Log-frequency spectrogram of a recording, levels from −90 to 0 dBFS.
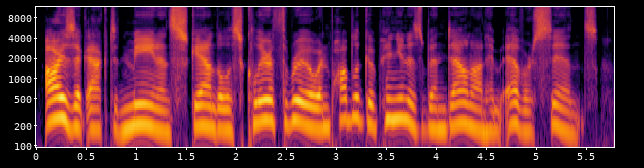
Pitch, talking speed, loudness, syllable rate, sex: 195 Hz, 175 wpm, -19 LUFS, 4.8 syllables/s, female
